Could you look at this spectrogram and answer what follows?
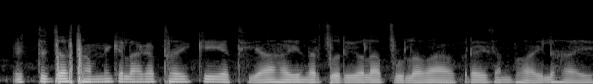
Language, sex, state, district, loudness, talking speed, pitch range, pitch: Maithili, male, Bihar, Samastipur, -22 LUFS, 170 wpm, 105-125 Hz, 110 Hz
